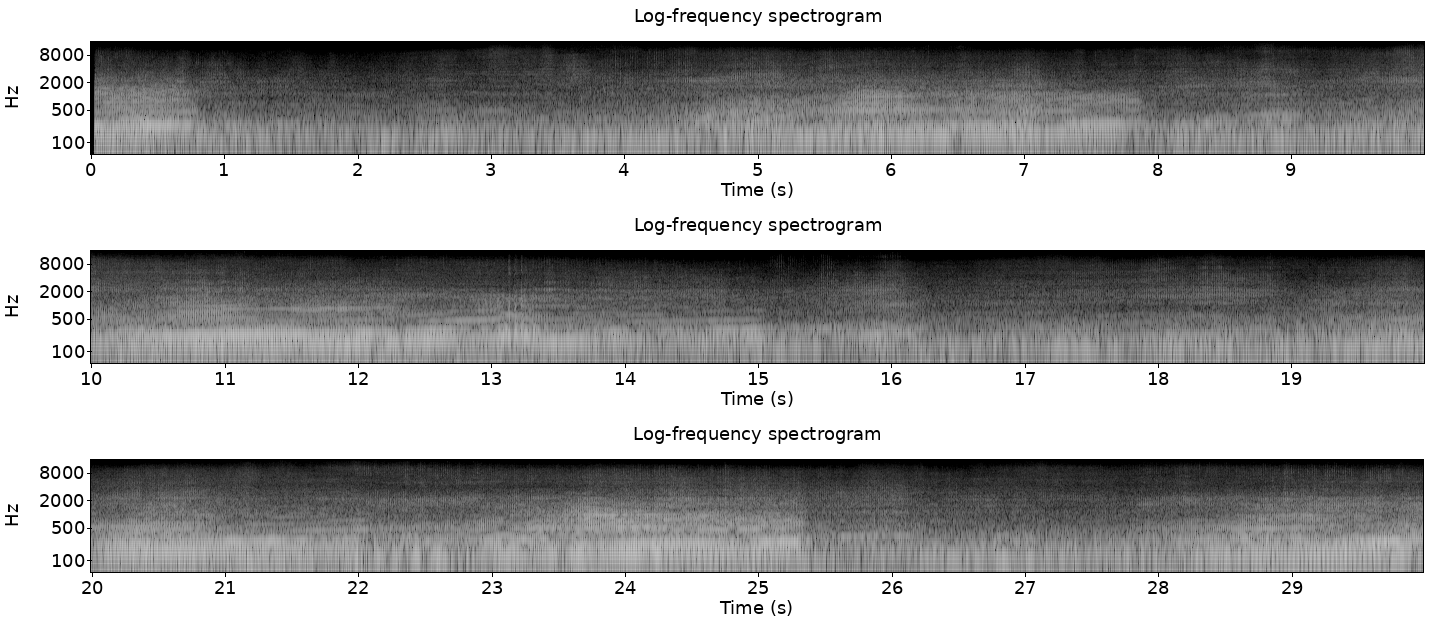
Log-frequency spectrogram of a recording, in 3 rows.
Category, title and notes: Soundscapes > Other
Supermoto Polish Championship - May 2025 - vol.1 - Racing Circuit "Slomczyn"
Recorded on TASCAM - DR-05X; Field recording on the Slomczyn racetrack near Warsaw, PL; Supermoto Championship;
supermoto, race, motorbikes, championship, racing, motorcycles, racetrack, bikes, high-speed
